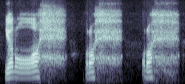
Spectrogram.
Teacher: Karena kita tidak mengalirkan udaranya. Padahal huruf ha itu dia punya sifat hames namanya. yaitu udaranya me mengalir. Jadi kita alirkan udaranya supaya lebih jelas huruf ha-nya roh roh. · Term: hamas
